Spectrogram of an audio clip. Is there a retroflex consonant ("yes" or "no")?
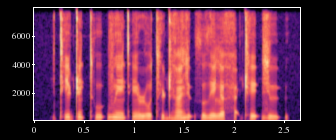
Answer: yes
